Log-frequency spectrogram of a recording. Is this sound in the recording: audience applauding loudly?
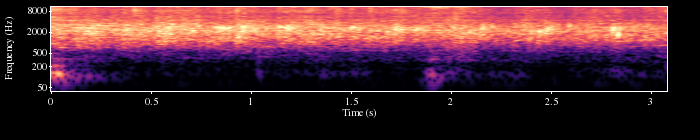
yes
